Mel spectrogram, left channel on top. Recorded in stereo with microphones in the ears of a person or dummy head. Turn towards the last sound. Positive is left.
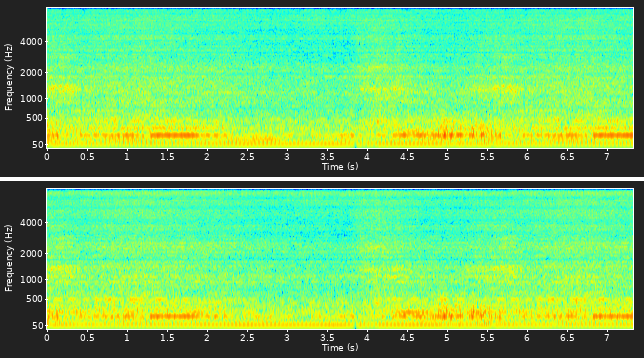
turn(degrees=-75)  # may be behind; listen again after turning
